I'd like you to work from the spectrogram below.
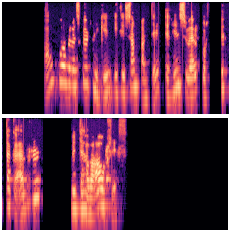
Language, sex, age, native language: Icelandic, female, 50-59, Icelandic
